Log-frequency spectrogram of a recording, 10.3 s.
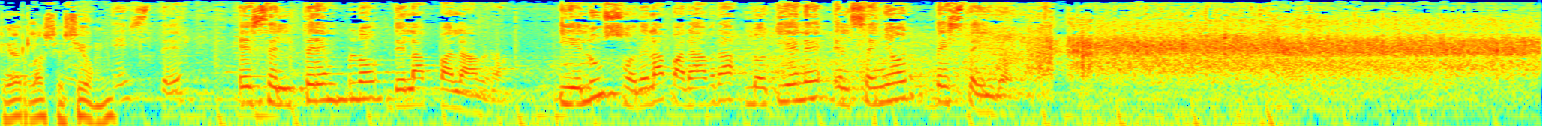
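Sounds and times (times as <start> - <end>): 
speech: 0.0 - 7.0
applause in parliament chamber: 7.0 - 10.2.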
